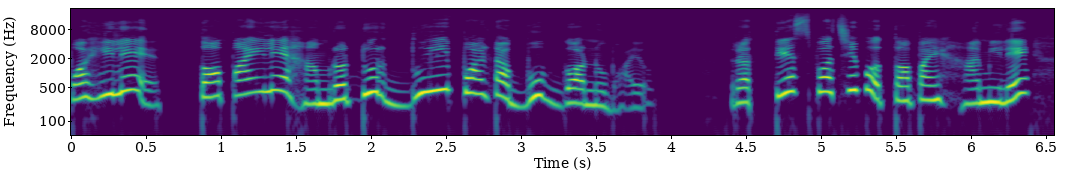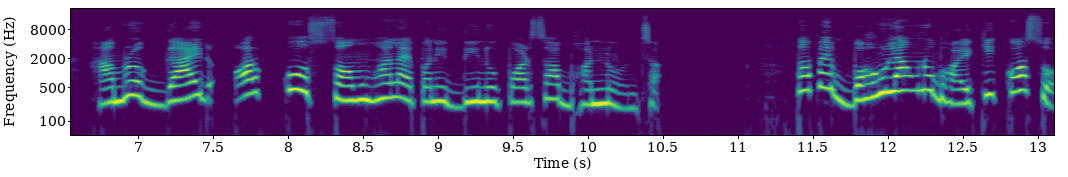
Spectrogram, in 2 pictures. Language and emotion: Nepali, angry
